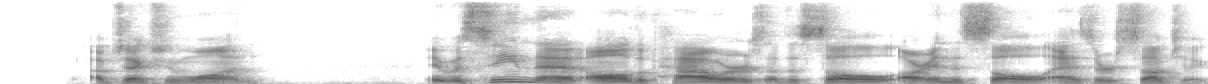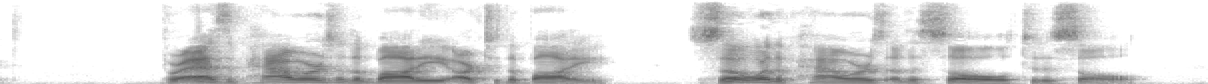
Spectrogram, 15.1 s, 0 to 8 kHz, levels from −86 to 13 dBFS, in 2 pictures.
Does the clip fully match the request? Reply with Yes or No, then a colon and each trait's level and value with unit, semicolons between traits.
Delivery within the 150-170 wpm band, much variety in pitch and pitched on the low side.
Yes: average, 160 wpm; wide, 5.9 semitones; low, 120 Hz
